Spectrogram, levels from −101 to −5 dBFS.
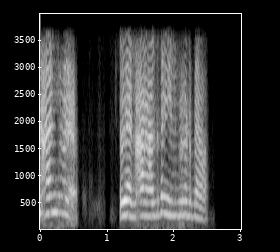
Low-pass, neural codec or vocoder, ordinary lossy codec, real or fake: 3.6 kHz; codec, 16 kHz, 1 kbps, FreqCodec, smaller model; none; fake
